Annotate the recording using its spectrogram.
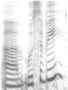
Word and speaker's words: musubi: like your musubi, is that right?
